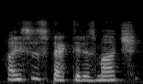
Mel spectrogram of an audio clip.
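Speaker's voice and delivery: plain reading voice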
